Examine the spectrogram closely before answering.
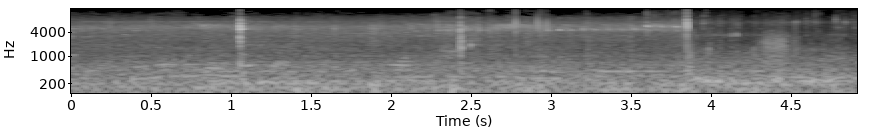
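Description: Glass clinks as a coffee brewer's top part is lifted out.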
